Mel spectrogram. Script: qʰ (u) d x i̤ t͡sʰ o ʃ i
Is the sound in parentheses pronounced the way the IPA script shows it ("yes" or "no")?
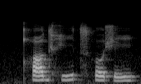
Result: no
